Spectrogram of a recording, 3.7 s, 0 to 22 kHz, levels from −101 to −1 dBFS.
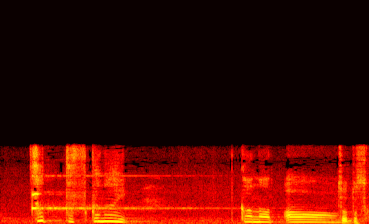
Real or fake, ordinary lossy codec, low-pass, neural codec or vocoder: real; none; none; none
